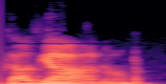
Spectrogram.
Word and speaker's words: Gagliano: So the gli is one syllable in Italian, right? Galliano.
